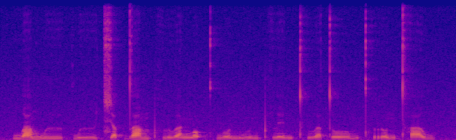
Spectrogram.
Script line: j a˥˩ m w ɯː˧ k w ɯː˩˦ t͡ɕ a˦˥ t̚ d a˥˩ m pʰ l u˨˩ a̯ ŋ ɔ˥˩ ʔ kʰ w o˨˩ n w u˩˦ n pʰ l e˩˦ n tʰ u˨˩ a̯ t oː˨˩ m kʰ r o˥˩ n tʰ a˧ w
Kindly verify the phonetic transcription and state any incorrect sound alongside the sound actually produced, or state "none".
j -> w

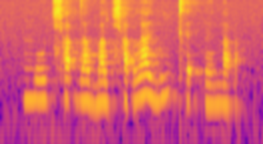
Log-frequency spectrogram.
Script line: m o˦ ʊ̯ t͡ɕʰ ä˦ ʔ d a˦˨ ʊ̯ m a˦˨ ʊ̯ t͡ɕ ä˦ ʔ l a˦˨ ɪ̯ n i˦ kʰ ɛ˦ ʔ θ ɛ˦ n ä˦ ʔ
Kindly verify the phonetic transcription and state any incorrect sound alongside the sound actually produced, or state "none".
t͡ɕ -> t͡ɕʰ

